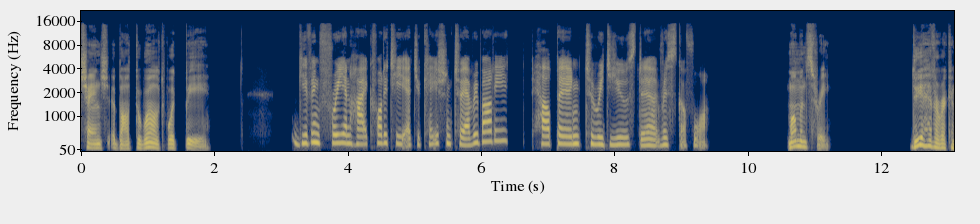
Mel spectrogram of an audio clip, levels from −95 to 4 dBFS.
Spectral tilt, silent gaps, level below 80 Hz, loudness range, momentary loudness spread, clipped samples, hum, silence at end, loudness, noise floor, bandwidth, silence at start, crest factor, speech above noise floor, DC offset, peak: -5 dB/octave; 1.47-1.56 s, 1.96-2.39 s, 2.45-2.49 s, 2.89-3.16 s, 6.41-6.76 s, 7.08-7.13 s, 9.44-10.59 s, 11.29-12.44 s; -58 dBFS; 4 LU; 11 LU; under 0.1%; none; 0 s; -20 LUFS; under -90 dBFS; 15 kHz; 0 s; 20 dB; over 71 dB; under 0.1%; -2 dBFS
